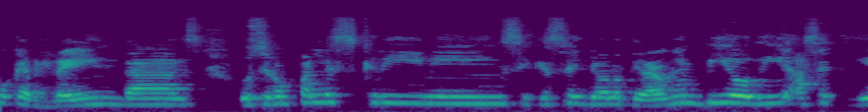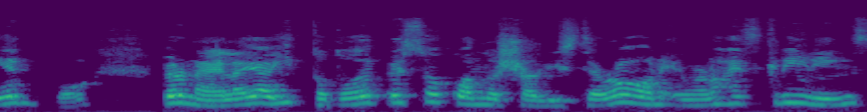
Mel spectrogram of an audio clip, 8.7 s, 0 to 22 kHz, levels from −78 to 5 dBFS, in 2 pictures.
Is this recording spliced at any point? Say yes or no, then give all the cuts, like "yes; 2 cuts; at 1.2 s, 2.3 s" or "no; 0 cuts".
no; 0 cuts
